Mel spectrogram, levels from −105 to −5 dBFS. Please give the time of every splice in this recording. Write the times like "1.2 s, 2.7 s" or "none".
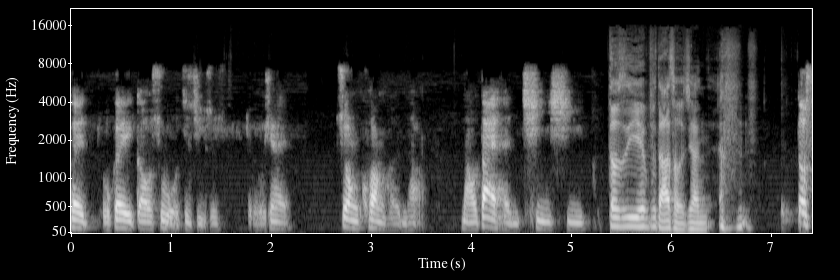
none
